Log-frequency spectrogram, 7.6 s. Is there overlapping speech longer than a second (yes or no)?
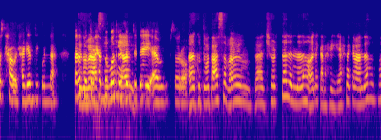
yes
